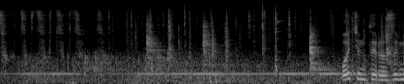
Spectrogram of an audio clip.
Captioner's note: metallic tinkling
